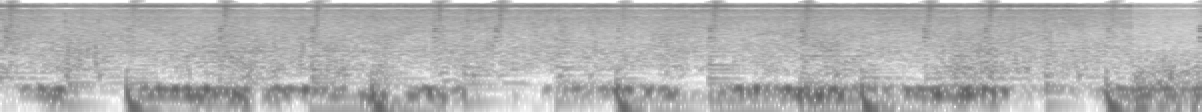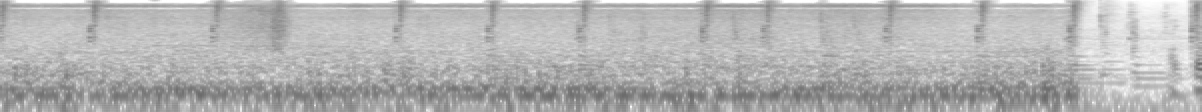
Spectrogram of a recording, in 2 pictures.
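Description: Motor of a moving tour boat running at speed, a steady low hum under loud wind and rushing wake water. The rush cuts off suddenly near the end.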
